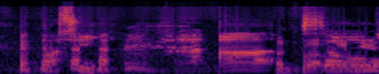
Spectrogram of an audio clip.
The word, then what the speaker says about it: Poissy: I went to Google Translate and had it pronounce it for me, and it's Poissy. Poissy.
